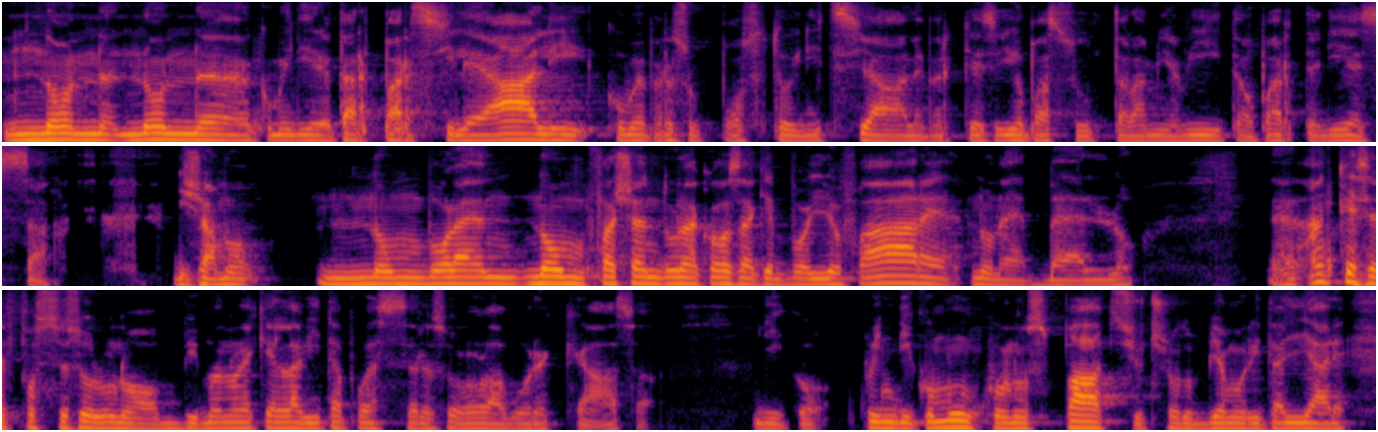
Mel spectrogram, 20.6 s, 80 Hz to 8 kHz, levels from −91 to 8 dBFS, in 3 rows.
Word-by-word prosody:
non 130 +2 +5
non, 125 -2 +3
come 120 +3 -3
dire, 115 -1 -3
tarparsi 125 - -1
le 120 0 -1
ali 125 -1 +4
come 120 -1 -4
presupposto 115 0 -8
iniziale, 110 0 -2
perché 110 +3 -8
se 115 +2 -6
io 120 0 0
passo 115 -1 -6
tutta 105 +3 -11
la 110 +1 -6
mia 110 -1 -6
vita 115 0 -5
o - - -8
parte 115 0 -8
di 115 +2 -5
essa, 110 0 -5 0.6
diciamo, 120 +1 -1 0.2
non 130 +1 +2
volen 135 0 +4
non 140 -1 +6
facendo 140 0 +3
una 135 -1 +5
cosa 135 -2 +2
che 130 - -1
voglio 120 +1 0
fare, 135 -1 +3
non 125 -3 -3
è 105 -2 -7
bello. 105 +2 -7 0.6
Eh, 115 - -6
anche 170 +3 +3
se 145 -1 +2
fosse 135 0 -3
solo 125 -2 +1
un 125 - +1
hobby, 110 +1 -3
ma 125 +2 -2
non 125 0 -1
è - - -3
che 130 - -4
la 125 0 +1
vita 120 +2 -3
può 120 +1 -6
essere 120 0 -5
solo 115 +1 -5
lavoro 110 0 -5
e 110 - -15
casa, - - -11 0.4
dico. 110 -2 -9
Quindi 130 -2 +1
comunque 135 0 +2
uno 120 0 +1
spazio 130 +1 +3
ce 120 - -6
lo 115 - -2
dobbiamo 115 +2 -1
ritagliare. 115 -1 -2
120 Hz, 185 wpm, -24 LUFS, 115-130 Hz, 0.6 s, non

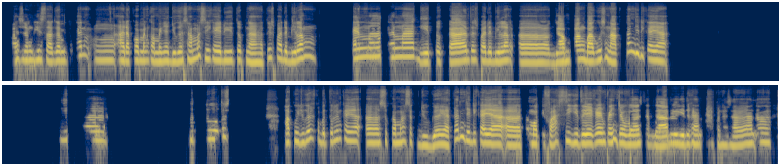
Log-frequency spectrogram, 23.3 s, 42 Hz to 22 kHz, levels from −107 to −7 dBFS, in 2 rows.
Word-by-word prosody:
pas 210 +3 -5
yang 225 0 -2
di 230 - -3
Instagram 215 0 -1
itu 235 - -34
kan, 320 +1 -4
mmm, 225 -1 -6
ada 215 -1 +2
komen-komennya 215 -1 -1
juga 205 +1 0
sama 245 +5 -1
sih 255 -3 -3
kayak 225 -2 +2
di - - -1
YouTube 230 +2 -5
nah 190 -1 +1
terus 270 +4 -8
pada 250 -4 +1
bilang, 260 +8 +1 0.6
enak 290 +3 +2
enak 295 +1 +4
gitu 195 +2 -2
kan 205 +2 +6
terus 230 -1 -4
pada 210 -1 +1
bilang, 215 +2 +2
eee, 190 -1 +2
gampang 215 +5 +3
bagus 215 +4 +4
nah 200 -2 +5
kan 430 +1 -2
jadi 340 -6 0
kayak 225 -4 +2 2.6
Iya. 280 -1 -5 1.3
Betul 300 +2 -5
terus, 365 -2 -7 0.8
aku 240 +1 -2
juga 275 +6 -1
kebetulan 255 +1 -5
kayak, 270 -4 0
eee, 230 0 +3
suka 245 -2 -7
masak 245 0 -4
juga 195 -1 -2
ya 210 - +3
kan 315 +4 0
jadi 270 -6 -2
kayak, 225 -3 +5
eee, 195 -1 +5
termotivasi 215 +2 -3 0.2
gitu 225 - -8
ya 225 - +6
kayak 245 +2 +3
pengen 245 +4 +1
coba 210 0 +3
resep 220 -3 -12
baru 185 +4 +5
gitu 210 0 +2
kan, 210 0 +1
ah, - - -15
penasaran, 200 +2 -3
ah, 240 0 -3
225 Hz, 160 wpm, -23 LUFS, 210-255 Hz, 2.6 s, kan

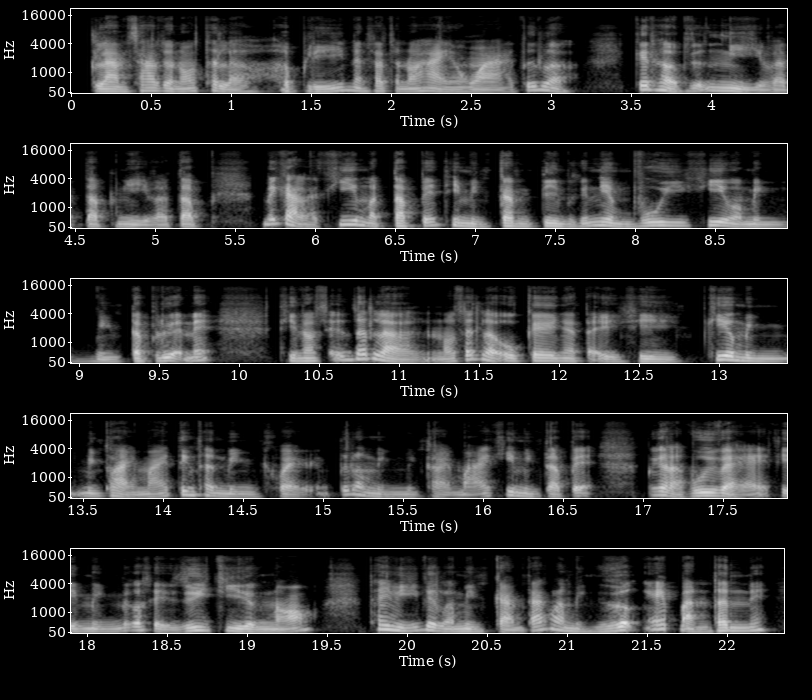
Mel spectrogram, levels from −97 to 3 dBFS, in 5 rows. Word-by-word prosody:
làm 110 -2 +4
sao 135 +6 -1
cho 125 - 0
nó 115 +2 -2
thật - - -1
là 90 -3 -3
hợp 90 - -8
lý, 105 +5 -2
làm 135 -6 -5
sao 115 -2 -4
cho 105 - -7
nó 115 +1 -1
hài 125 -7 0
hòa, 95 -1 -2
tức 165 +1 -2
là 160 - 0 0.4
kết 185 -1 +3
hợp 160 - +4
giữa - - -3
nghỉ 120 -10 -1
và 85 - -4
tập, - - -2
nghỉ 95 -3 -3
và 90 0 -4
tập. - - 0 0.3
Với 210 +1 0
cả 190 -5 +7
là - - -4
khi 190 0 0
mà 145 -8 0
tập 120 +2 +3
ấy 150 +1 0
thì 150 -4 -1
mình 115 -5 -1
cần 115 -4 +4
tìm 115 +1 +1
được 100 - -7
cái 120 - -1
niềm 140 -9 +2
vui 140 +3 +1
khi 155 0 +3
mà 115 - +1
mình 95 -2 -4
mình 95 -2 -7
tập 95 - +2
luyện - - +2
ấy, - - +1 0.4
thì 130 - -4
nó 125 +1 +1
sẽ 125 - -8
rất 215 +1 +3
là 100 - +4
nó 105 +4 -5
rất 190 +7 -1
là - - +5
ô 130 - +2
kê 130 0 +3
nha. 125 -1 -1
Tại - - -3
vì 105 -2 -2
thì 100 -4 -2 0.2
khi 185 0 +7
mà - - -1
mình 115 -2 -3
mình 120 -2 -4
thoải 95 -5 +1
mái 105 +6 -3
tinh 175 +2 -1
thần, 140 -7 -3
mình 105 -3 -6
khỏe, 95 - -1 0.3
tức 185 - -5
là 185 - 0
mình 100 -7 -7
mình 95 - -11
thoải 95 -3 -6
mái 95 +7 -5
khi 160 +5 -3
mình 120 -7 -4
tập - - 0
ấy, - - 0 0.3
có - - -12
nghĩa - - +7
là - - +3
vui 140 +3 +4
vẻ 90 -8 +4
ấy - - -3
thì 120 - -2
mình 110 -1 -4
mới - - -6
có 160 - +4
thể 90 - -1
duy 145 +8 +3
trì 120 -4 +2
được 105 - +4
nó, 100 - +1 0.4
thay 200 -2 +3
vì 155 - +4
cái 145 - -5
việc 155 -4 +3
là 105 - -1
mình 110 -2 -1
cảm 85 - +1
giác - - +2
là - - +1
mình 110 -5 -4
gượng 155 +11 +6
ép 200 +2 +2
bản 95 -2 +3
thân 135 +3 +4
ấy. 165 +5 -2
115 Hz, 300 wpm, -25 LUFS, 100-145 Hz, 0.4 s, cả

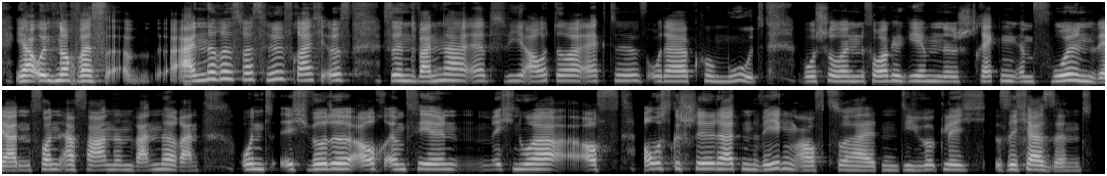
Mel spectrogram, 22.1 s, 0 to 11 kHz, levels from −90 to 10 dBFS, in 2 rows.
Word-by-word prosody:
Ja 210 0 +8
und 220 -1 +6
noch 230 -1 +6
was, 210 0 +5
äh, - - -7 0.4
anderes, 280 +5 +4
was 260 0 -1
hilfreich 245 -2 +1
ist, 240 +1 -2 0.3
sind 220 -2 -1
Wanderapps 215 0 0
wie 215 +1 -6
'Outdooractive' 215 +1 -2
oder 200 0 0
'Komoot', 205 - -8 0.4
wo 195 +1 -3
schon 195 -1 -2
vorgegebene 205 -2 -2
Strecken 195 +1 -4
empfohlen 200 +2 +1
werden 165 +1 +3
von 195 +1 -2
erfahrenen 185 -1 -1
Wanderern. 175 -1 -1 0.4
Und 205 - -3
ich 400 - -5
würde 205 +1 +5
auch 195 +3 +1
empfehlen, 200 0 -1 0.3
mich 195 +1 -8
nur 200 0 +2
auf 185 0 -1 0.2
ausgeschilderten 215 -2 0
Wegen 210 +2 -2
aufzuhalten, 165 -1 -4
die 170 0 -11
wirklich 185 0 -5
sicher 185 -1 +2
sind. 150 0 -10
200 Hz, 105 wpm, -23 LUFS, 185-215 Hz, 0.4 s, Ja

